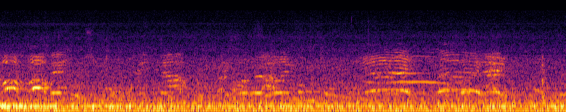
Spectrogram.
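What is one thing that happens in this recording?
Soccer players shout to each other across an open field.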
